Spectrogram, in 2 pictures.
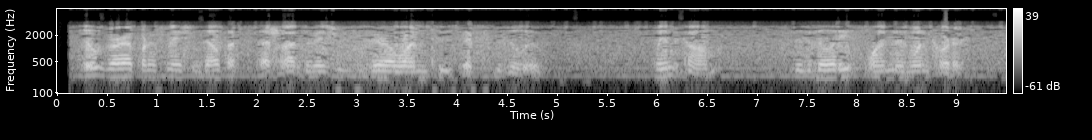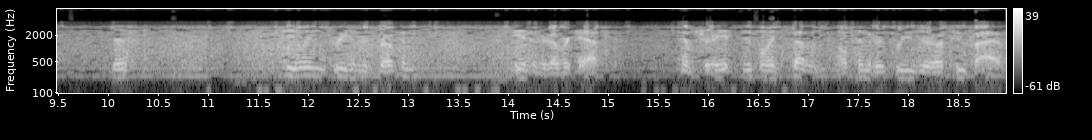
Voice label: ATIS, USA; HIO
